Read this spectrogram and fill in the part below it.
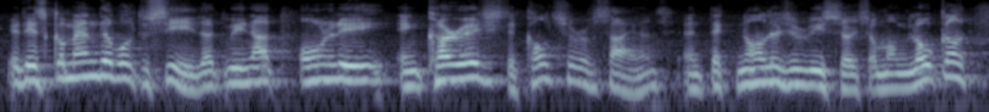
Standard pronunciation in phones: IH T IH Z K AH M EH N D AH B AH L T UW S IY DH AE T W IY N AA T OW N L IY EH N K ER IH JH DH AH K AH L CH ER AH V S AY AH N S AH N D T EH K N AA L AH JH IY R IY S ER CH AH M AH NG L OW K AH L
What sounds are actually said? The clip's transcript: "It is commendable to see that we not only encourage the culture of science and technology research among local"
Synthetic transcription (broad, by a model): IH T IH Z K AH M EH N D AH B AH L T UW S IY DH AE T W IY N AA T OW N L IY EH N K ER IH JH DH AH K AH L CH ER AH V S AY AH N S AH N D T EH K N AA L AH JH IY R IY S ER CH AH M AH NG L OW K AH L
